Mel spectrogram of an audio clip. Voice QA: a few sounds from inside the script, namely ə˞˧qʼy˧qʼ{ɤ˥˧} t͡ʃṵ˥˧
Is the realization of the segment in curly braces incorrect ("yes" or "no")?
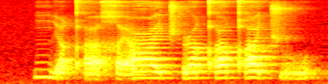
no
